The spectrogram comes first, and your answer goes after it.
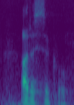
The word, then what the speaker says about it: OHDSI: Do I pronounce it properly, Frank? OHDSI. Yeah, sorry for my accent. OHDSI, right.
